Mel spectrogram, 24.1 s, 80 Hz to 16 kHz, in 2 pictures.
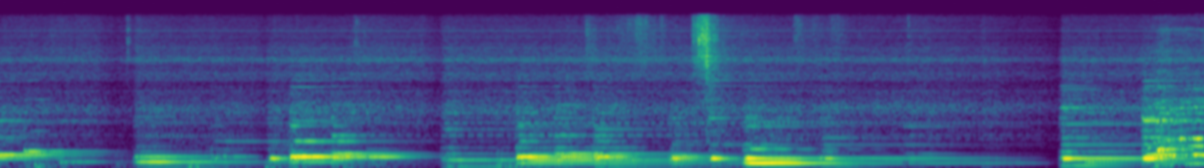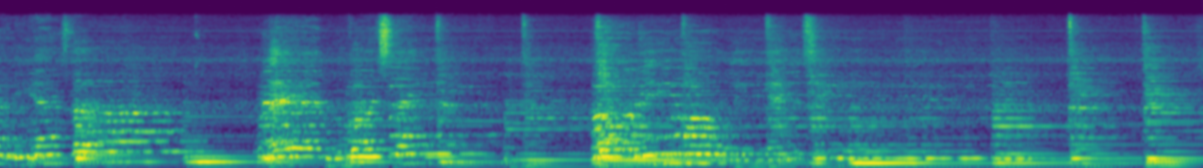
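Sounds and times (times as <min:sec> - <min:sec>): acoustic guitar strumming: 0:10.6 - 0:24.0
person singing: 0:11.3 - 0:23.5.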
